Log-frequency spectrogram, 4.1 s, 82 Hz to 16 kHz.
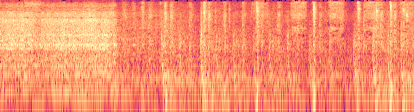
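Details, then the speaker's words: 1981 Allis-Chalmers 912 Hydro tractor, Kohler K301 engine, after new generic carburetor, rebuilt fuel pump and ignition work: uneven starter churning about three strokes a second, never catches; won't start though fuel reaches the bowl. "That should have been enough cranking to at least get fuel into the bowl. Yeah, we got fuel in the bowl."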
